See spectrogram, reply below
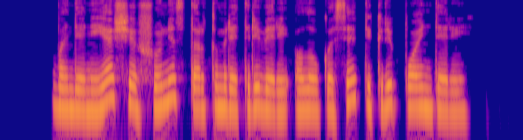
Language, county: Lithuanian, Telšiai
